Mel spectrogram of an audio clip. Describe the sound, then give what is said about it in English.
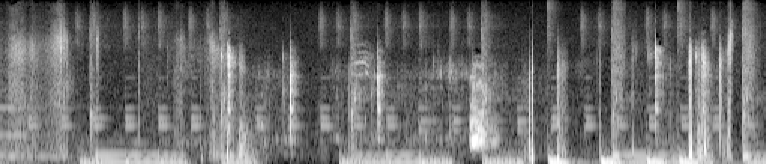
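A dog barks several times in short bursts over steady low background music, the barks sharp, with some clicking sounds mixed in. “Don't you dare bark at me.”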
